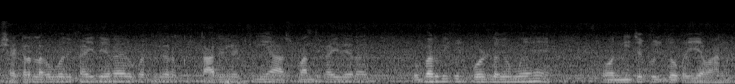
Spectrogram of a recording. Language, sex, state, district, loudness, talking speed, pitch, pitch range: Hindi, male, Chhattisgarh, Rajnandgaon, -27 LUFS, 270 wpm, 120 Hz, 115-130 Hz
